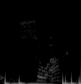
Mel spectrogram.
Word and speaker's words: Tsui Hark: Conseil Détective D, donc qui est le nouveau film de Soark, T-S-U-I-H-A-R-K, je prononce l'alphabet parce que en mandarin ça se dit Tsuke, donc ça se prononce pas du tout comme ça s'écrit.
